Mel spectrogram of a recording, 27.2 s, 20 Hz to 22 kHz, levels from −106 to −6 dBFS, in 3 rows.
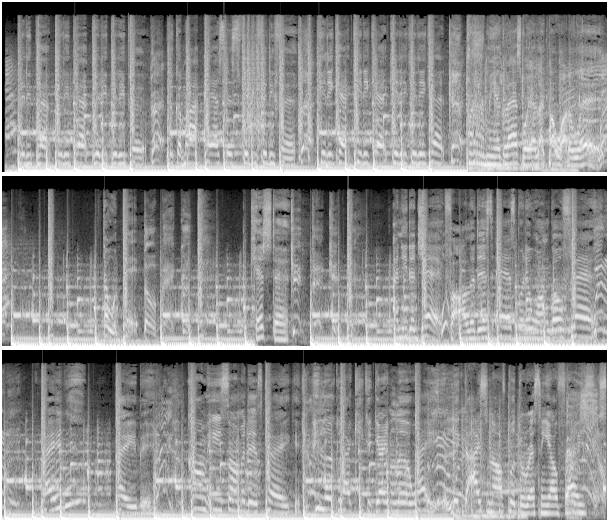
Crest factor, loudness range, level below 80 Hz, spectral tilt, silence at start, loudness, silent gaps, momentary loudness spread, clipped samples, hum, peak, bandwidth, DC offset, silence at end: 10 dB; 2 LU; -10 dBFS; -5 dB/octave; 0.05 s; -12 LUFS; none; 5 LU; under 0.1%; none; 0 dBFS; 16 kHz; under 0.1%; 0 s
